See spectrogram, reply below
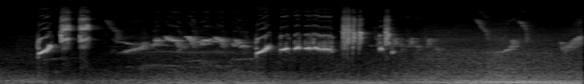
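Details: Orange-headed thrush singing in lively teler style: sharp upslurred chirps and short bursts of rapid notes, interspersed with softer buzzy whistles, fading into low background rumble toward the end.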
